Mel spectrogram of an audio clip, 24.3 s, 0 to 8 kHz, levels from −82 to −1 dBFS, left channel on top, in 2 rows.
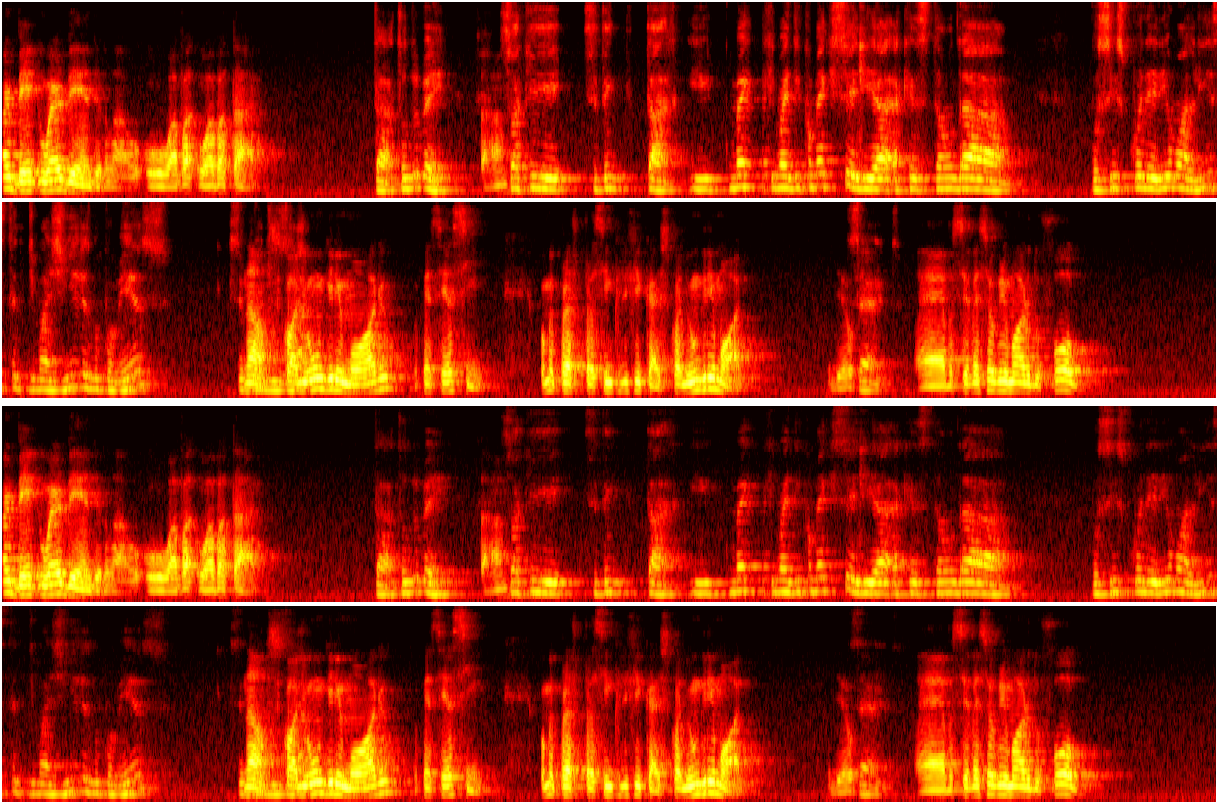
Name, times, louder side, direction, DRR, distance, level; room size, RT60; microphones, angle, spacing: voice 1, 0.0-2.6 4.8-5.1 14.6-17.0 17.5-19.6 20.4-20.7 21.3-22.9, equal, ahead, 0.4 m, -20 dB
voice 2, 3.7-4.5 5.0-10.1 10.9-13.8 14.4-15.2 20.6-21.0, left 2 dB, 60° left, 0.8 m, -27 dB
14.0 x 8.6 x 7.0 m
head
